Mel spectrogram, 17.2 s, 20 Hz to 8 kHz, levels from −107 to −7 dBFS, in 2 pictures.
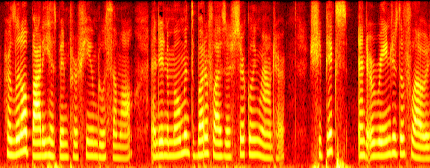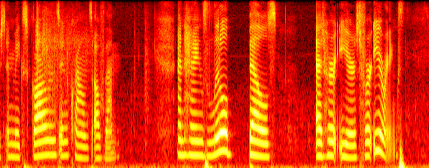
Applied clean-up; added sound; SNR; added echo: none; Fire; 17 dB; none.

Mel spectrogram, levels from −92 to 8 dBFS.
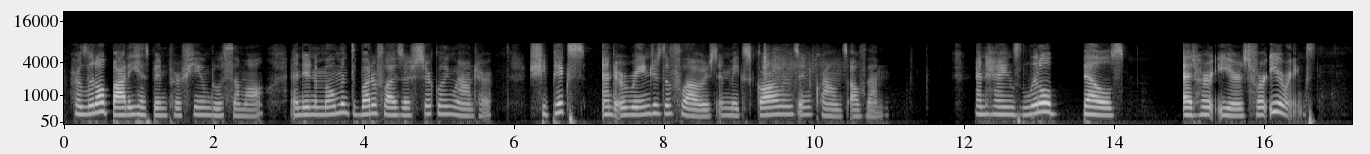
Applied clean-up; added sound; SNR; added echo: neural mask model RNNoise.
